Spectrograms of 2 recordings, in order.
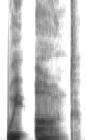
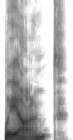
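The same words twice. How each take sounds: First: Firm falling answer; flat denial. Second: Mock surprise, rising question; faux surprise. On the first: Acted. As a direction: shut it down firmly. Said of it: "she said". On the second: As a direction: feign surprise lightly. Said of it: "with faux surprise".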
